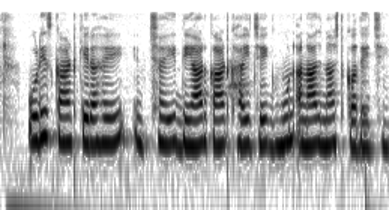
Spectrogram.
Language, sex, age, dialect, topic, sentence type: Magahi, female, 31-35, Western, agriculture, statement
